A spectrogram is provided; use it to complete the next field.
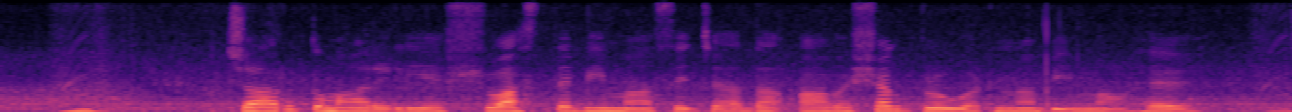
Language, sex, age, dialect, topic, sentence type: Hindi, female, 25-30, Hindustani Malvi Khadi Boli, banking, statement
